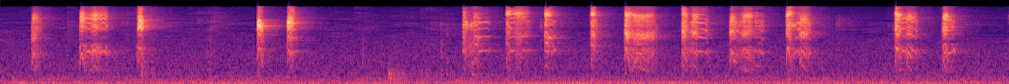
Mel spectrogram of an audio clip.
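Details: Pet hamster squeaking: short, very high, sharp squeaks in uneven bursts, some singly and some in quick runs of two or three, spread across the whole stretch against a quiet indoor background.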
